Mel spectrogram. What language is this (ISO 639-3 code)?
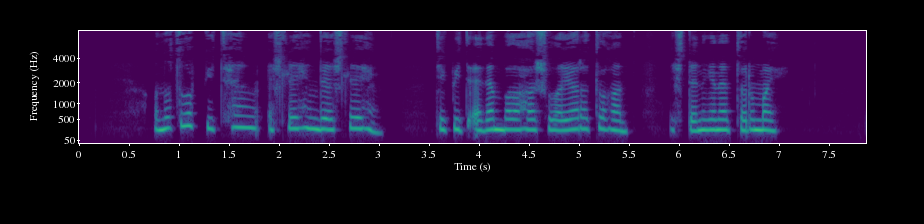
bak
